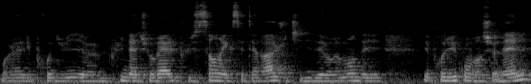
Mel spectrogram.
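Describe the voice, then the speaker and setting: Fairly quick speech from a woman with a fairly low pitch, amid noticeable background noise and audible room echo. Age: 20s. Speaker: beauty and lifestyle vlogger. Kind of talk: vlog talking to camera. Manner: hesitant, many filler sounds.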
